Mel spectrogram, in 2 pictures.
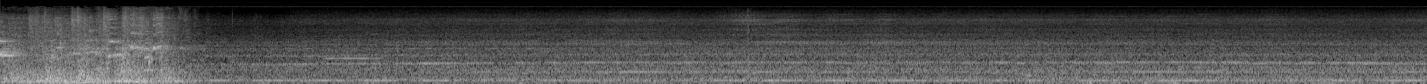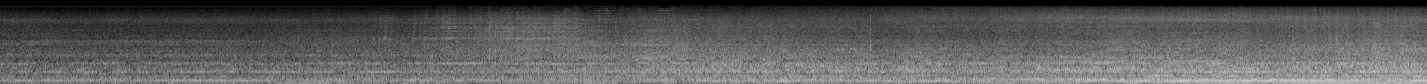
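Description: Container wagons rattle past on the rails, cut off abruptly about two seconds in. Then a quieter steady hum with a thin whine, growing louder from about midway as a Freightliner Class 86 electric locomotive approaches, its motors humming loudly as it draws close near the end.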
